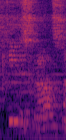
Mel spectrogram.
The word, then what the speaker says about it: Titus Brandsma: Titus Brandsma, I'll pronounce it the Dutch way, was born in Friesland,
